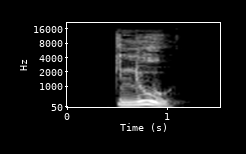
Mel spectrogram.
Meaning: gnu
- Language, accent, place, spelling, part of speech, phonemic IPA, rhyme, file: German, Germany, Berlin, Gnu, noun, /ɡnuː/, -uː, De-Gnu.ogg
